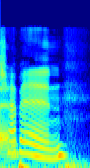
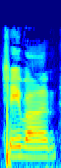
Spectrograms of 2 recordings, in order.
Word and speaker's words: Cheban: Apparently, it is pronounced Chebin. – Chebin. – That's gross. I thought it was Chabon.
